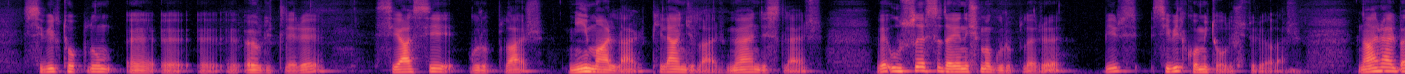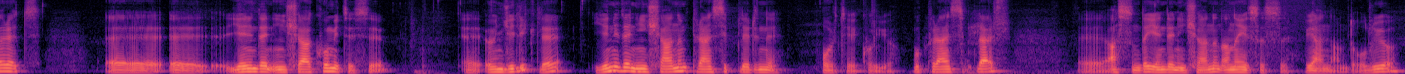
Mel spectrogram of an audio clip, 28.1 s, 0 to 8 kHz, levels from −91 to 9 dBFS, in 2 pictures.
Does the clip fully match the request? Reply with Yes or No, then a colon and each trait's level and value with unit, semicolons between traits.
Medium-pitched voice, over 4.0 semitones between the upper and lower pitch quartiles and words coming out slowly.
No: low, 110 Hz; average, 4.6 semitones; slow, 90 wpm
